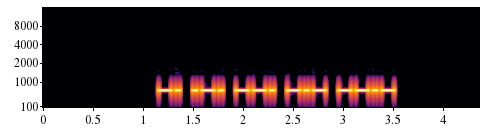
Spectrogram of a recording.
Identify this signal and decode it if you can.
Morse code, heard as a keyed tone, about 27 wpm, 700 Hz. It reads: NRGKQ
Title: Code Groups - 5 Letters - 28wpm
